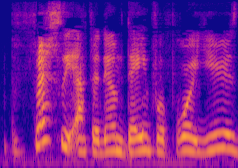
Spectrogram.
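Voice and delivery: usual speaking voice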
